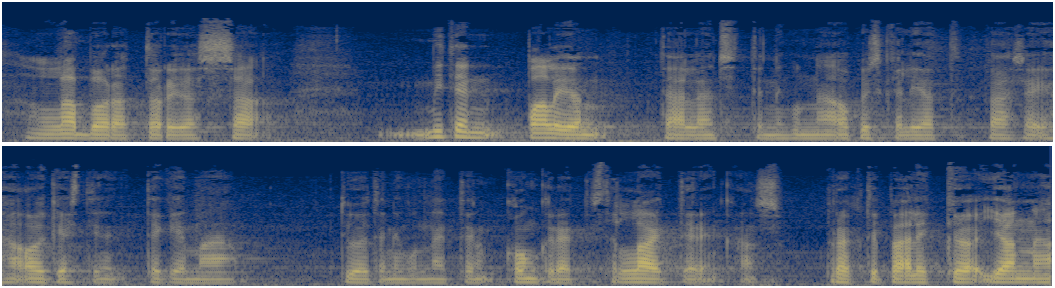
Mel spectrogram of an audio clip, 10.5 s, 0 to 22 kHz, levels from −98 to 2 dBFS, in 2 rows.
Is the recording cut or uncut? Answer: cut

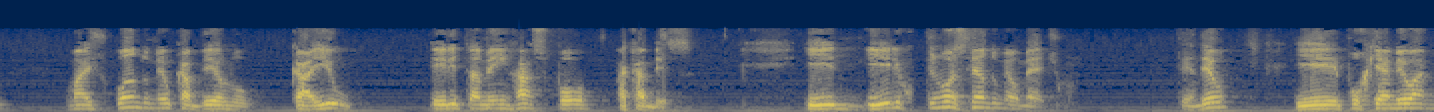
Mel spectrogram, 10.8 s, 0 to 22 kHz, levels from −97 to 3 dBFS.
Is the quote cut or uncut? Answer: cut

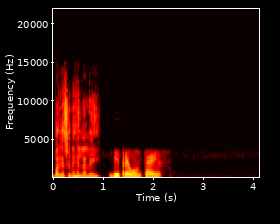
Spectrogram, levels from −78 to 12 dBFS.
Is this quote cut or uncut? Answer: cut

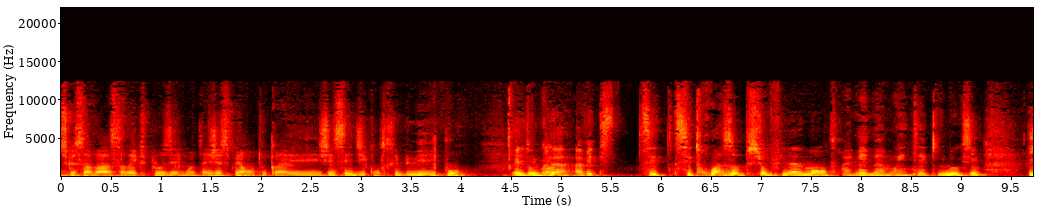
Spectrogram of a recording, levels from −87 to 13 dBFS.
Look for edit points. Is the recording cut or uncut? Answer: uncut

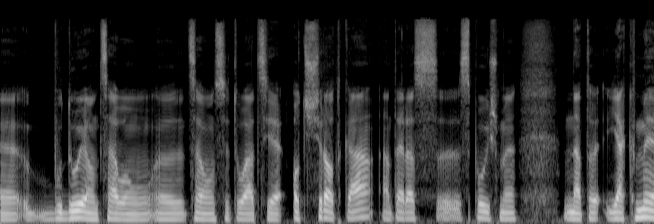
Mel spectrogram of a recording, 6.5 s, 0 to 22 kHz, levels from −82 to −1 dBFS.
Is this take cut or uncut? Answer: uncut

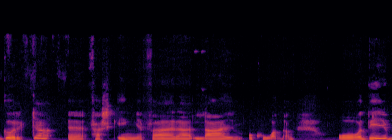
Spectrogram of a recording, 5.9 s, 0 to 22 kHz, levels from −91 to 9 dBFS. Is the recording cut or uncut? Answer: uncut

